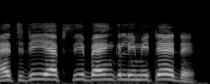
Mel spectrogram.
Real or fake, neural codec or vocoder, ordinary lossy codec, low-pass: real; none; none; 7.2 kHz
